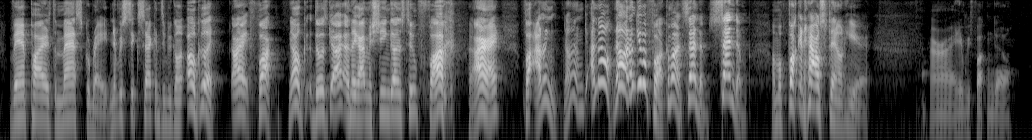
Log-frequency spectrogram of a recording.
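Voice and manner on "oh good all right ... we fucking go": loud, swooping put-on gangster character voice. Demonstrate the voice you used for your character in Vampires the Masquerade, a put-on gangster voice. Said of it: "this is the voice that I was using when I was playing my gangster".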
